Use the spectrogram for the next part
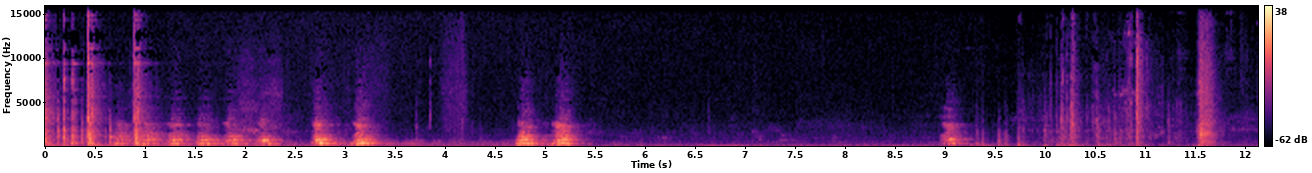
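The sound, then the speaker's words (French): A female dog barks repeatedly in quick clusters of sharp, loud yaps, following a couple of sharp knocks on a small blue front door; after a pause, a voice and a few more brief sounds follow. “Est-ce que ma chienne a envoyé parce que vous avez frappé à la porte, je pense?”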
